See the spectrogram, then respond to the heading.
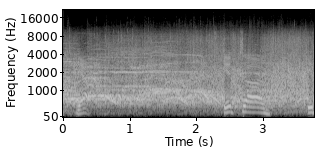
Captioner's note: audience applauds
